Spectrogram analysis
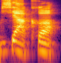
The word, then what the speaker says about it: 下课: 下课 হ্যাঁ, সিয়া খ নট সিয়ে, এটা উচ্চারণ কি সিয়া, সিয়া খ মানে হচ্ছে ক্লাস ইজ ওভার, ক্লাস শেষ।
